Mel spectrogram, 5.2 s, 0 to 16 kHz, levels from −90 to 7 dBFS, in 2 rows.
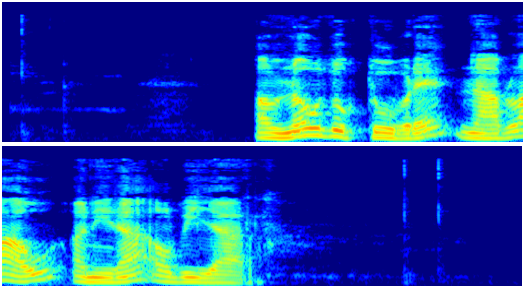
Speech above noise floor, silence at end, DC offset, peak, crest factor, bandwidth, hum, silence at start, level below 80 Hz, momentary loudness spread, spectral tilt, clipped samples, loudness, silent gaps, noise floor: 49 dB; 1.35 s; under 0.1%; -8 dBFS; 18 dB; 11.5 kHz; none; 1.25 s; -64 dBFS; 6 LU; -7 dB/octave; under 0.1%; -24 LUFS; none; -73 dBFS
